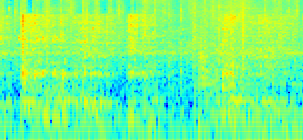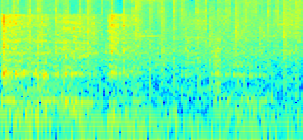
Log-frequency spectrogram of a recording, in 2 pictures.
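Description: A tiger's roars and growls, a cartoon sound effect, over steady background music.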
